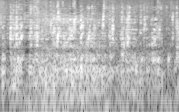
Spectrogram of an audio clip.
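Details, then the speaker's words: Ford Falcon paddock car, throttle cable stuck wide open: steady bubbling coolant gurgle with no engine note; owner suspects combustion leaking into cooling jacket, not confirmed. "now I saw I heard where the water was coming gurgling from and I reckon it's down here this water yeah not one of these pipes are possible sounds like she's losing combustion into the cooling jacket"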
